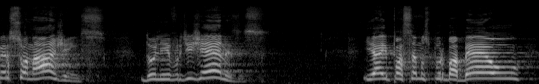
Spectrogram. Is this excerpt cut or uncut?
cut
